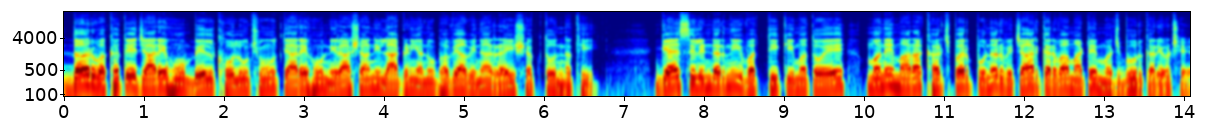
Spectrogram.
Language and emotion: Gujarati, sad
